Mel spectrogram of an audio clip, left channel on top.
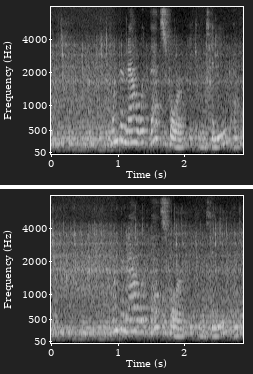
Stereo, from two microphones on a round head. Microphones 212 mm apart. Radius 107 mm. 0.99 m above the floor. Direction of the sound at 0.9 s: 25° left (ahead or behind).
